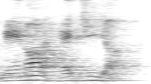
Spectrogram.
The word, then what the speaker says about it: menorrhagia: Pronunciation menorrhagia.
